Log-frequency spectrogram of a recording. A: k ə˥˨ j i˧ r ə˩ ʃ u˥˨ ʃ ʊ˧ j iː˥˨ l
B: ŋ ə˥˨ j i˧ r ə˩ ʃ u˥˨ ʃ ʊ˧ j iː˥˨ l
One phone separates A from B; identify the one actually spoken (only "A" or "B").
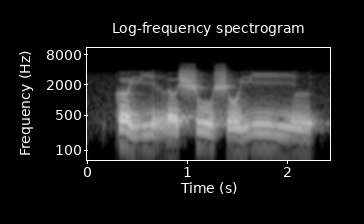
A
